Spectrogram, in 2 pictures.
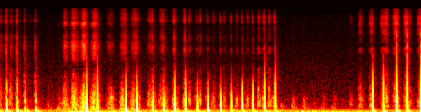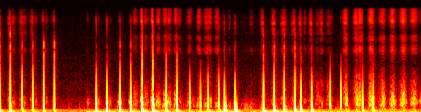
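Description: The floss string of a plastic floss pick is scraped and rubbed across the edge of a solid wooden spoon handle held close to the microphones. The result is a rapid run of short, dry clicking and scratching strokes over a heavy low-end rumble, with brief pauses between bursts.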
